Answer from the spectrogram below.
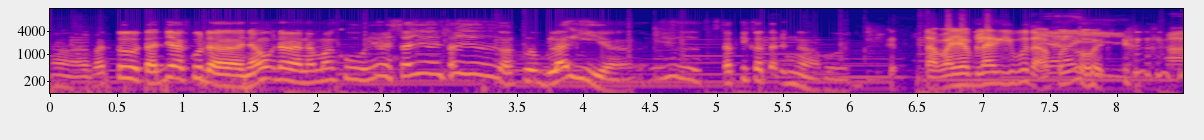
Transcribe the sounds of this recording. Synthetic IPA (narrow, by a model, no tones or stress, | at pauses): aləpaʔt̪ut̪adiakudahɲãʊʔ̚danamãːkujasajasajaakubəlaɡiah | jət̪apikat̪aʔdəŋaə | t̪aʔbajabəlaɡipunt̪aʔpəlut̪̚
